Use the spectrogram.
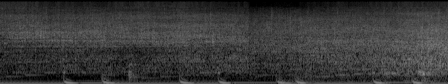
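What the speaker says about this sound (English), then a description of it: "I will fry it for 2 minutes till all the ghee and the jeera is combined with the rice" Rice fries in hot ghee with cumin seeds, giving a steady, dense sizzle with faint rhythmic scraping of stirring throughout, close and without talk.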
